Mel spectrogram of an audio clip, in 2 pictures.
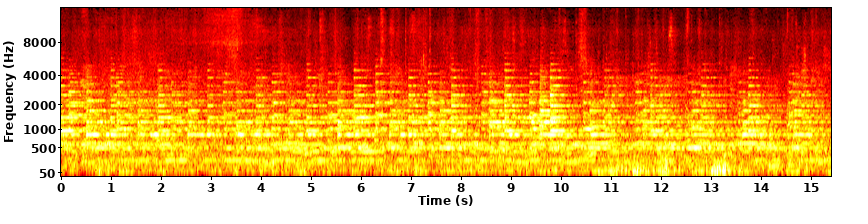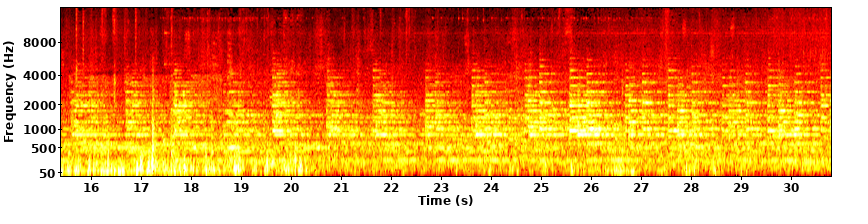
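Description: Church bells ringing in a continuous peal, many overlapping bell tones struck again and again. A low rumble comes up under the bells around the middle.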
